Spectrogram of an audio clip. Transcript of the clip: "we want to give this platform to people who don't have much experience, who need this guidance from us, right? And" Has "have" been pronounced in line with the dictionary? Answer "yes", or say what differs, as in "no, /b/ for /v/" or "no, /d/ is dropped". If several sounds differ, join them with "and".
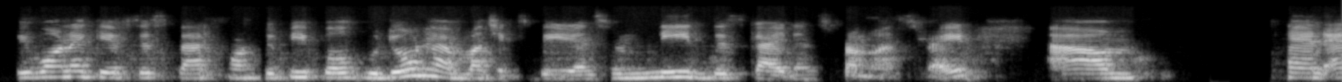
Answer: yes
